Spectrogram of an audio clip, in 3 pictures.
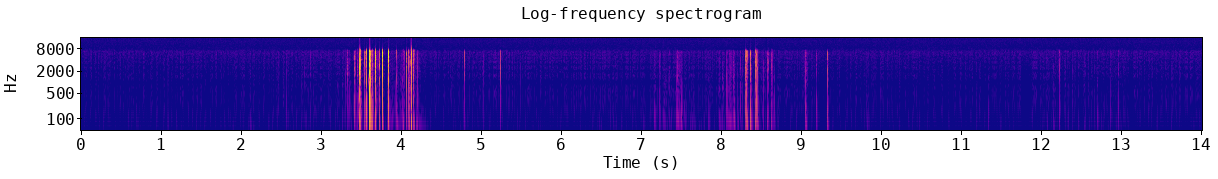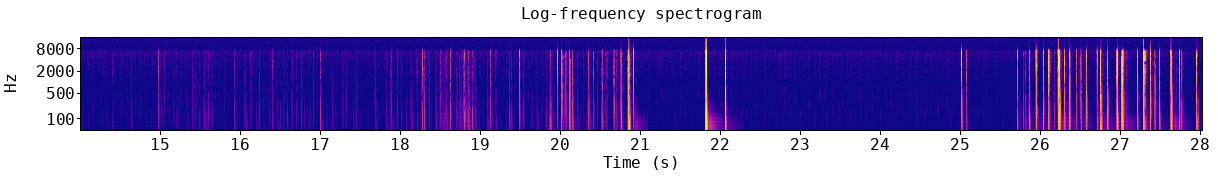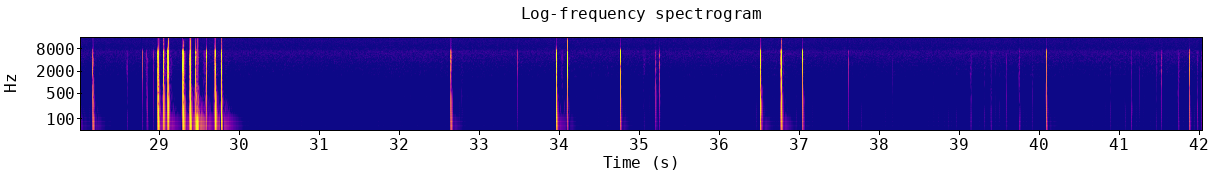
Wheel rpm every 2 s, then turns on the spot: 230, 220, 200, 130, 160, 210, 210, 220, 230, 230, 230, 230, 240, 230, 230, 230, 230, 230, 230, 230, 200.
none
